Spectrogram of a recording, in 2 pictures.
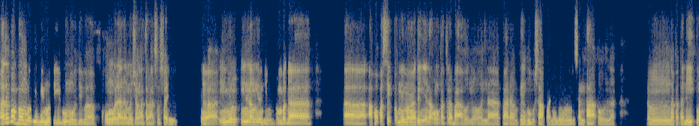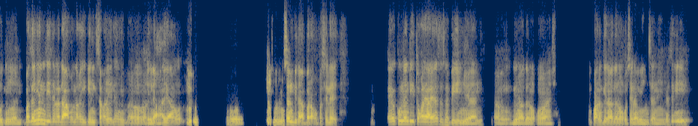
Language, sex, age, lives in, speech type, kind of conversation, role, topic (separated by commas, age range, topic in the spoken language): Filipino, male, 30-34, Philippines, conversation, unstructured, none, Ano ang nararamdaman mo kapag may taong naninira sa likod mo?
